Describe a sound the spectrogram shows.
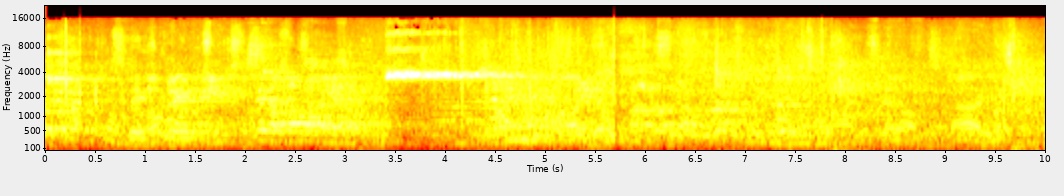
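Several men call out and talk in a large echoing hall.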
